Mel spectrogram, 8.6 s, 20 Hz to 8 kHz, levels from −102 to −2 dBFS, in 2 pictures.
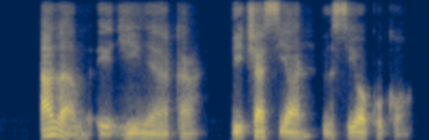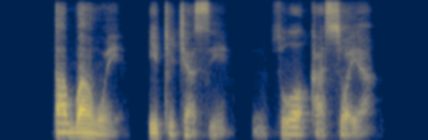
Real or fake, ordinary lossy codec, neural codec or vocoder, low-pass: fake; none; codec, 16 kHz, 0.5 kbps, FunCodec, trained on Chinese and English, 25 frames a second; none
